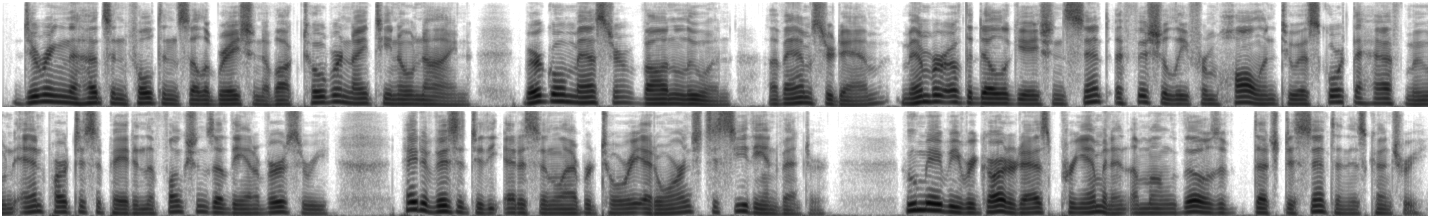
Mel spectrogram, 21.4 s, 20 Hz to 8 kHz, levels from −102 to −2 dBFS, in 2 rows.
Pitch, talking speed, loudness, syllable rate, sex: 130 Hz, 175 wpm, -18 LUFS, 6.0 syllables/s, male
